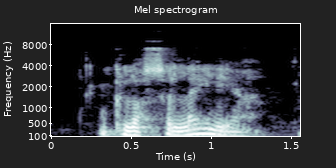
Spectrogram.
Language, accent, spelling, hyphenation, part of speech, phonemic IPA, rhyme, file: English, Southern England, glossolalia, glos‧so‧la‧lia, noun, /ˌɡlɒsəˈleɪliə/, -eɪliə, LL-Q1860 (eng)-glossolalia.wav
